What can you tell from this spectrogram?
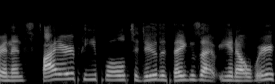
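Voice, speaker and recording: A woman speaks with a non-native accent. Her pitch sits in the medium range. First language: not English. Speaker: podcast co-host, author. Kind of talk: casual panel discussion.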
